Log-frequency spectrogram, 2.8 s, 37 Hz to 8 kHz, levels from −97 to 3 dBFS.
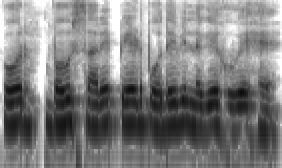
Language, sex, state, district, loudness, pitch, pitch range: Hindi, male, Uttar Pradesh, Saharanpur, -13 LUFS, 150 Hz, 140-155 Hz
